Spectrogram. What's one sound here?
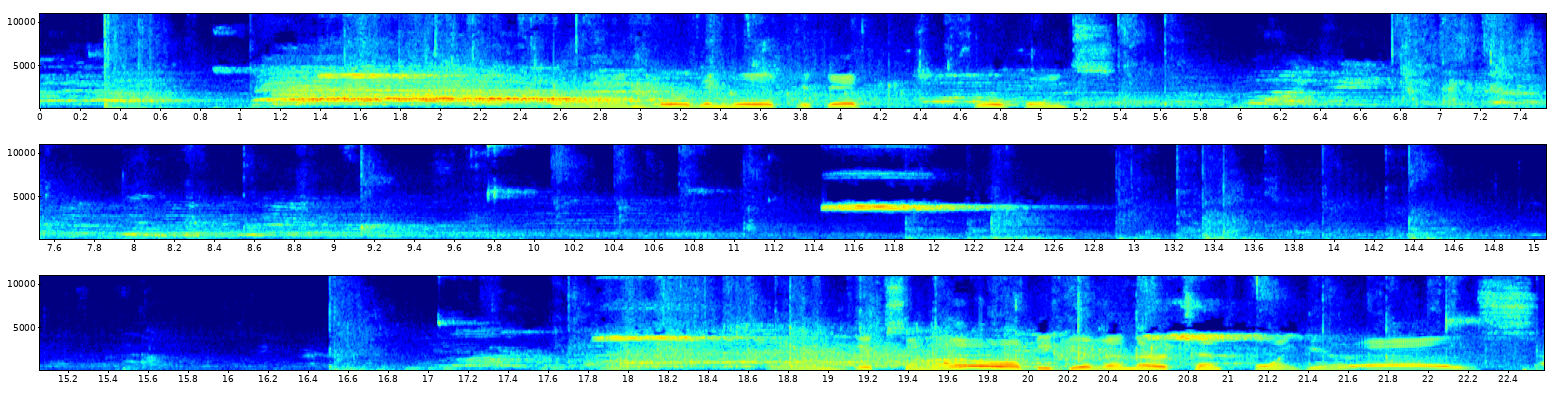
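Players' shoes squeak on the hardwood floor.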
